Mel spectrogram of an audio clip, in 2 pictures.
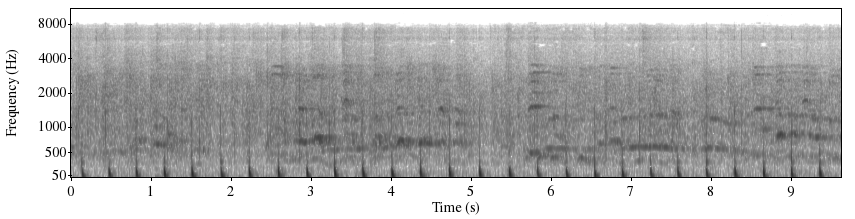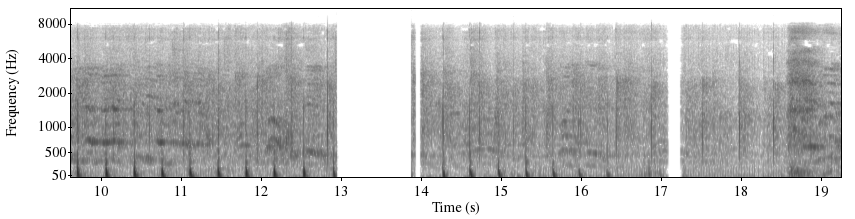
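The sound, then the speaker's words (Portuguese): An audience at a worship service claps in steady unison to praise the Lord, sharp loud beats repeating two or three times a second over a murmur of voices, with a brief break before the rhythmic clapping resumes. “Aplauda o Senhor.”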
